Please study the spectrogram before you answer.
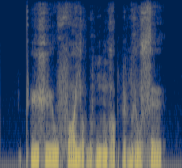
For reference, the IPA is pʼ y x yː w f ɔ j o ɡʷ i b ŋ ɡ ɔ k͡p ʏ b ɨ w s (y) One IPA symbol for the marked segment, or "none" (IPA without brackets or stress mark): ɨ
